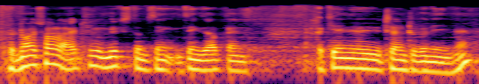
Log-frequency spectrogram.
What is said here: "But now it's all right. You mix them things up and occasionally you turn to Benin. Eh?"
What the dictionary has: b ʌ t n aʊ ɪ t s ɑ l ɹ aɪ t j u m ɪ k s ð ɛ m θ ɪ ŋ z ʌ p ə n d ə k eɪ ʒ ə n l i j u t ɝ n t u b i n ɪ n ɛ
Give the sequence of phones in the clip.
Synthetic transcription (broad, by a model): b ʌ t n aʊ ɪ t s ɑ l ɹ aɪ t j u m ɪ k s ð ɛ m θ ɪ ŋ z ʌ p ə n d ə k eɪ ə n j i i t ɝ n t u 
